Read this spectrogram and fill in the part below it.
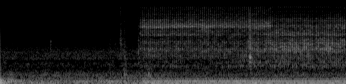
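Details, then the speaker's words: MET AIR T-100 anti-bedsore mattress compressor, which would not switch on (fuse intact), after refixing a dislodged internal contact: motor starts into a steady, even low hum without stumbling; running normally. "Все заработало. Выпадение контакта."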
